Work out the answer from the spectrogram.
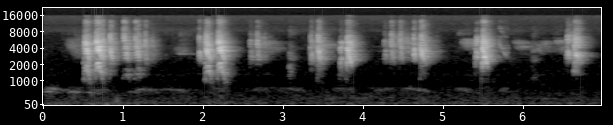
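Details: Several house sparrows near a Jamnagar village house chirp steadily, doubled and tripled bright notes repeating irregularly over quiet background hiss.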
